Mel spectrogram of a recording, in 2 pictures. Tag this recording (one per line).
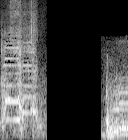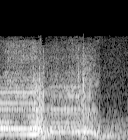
burning-CDs
CD
CD-ROM
computer
computer-sounds
device
Linux
PC
Windows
